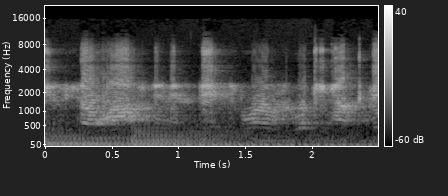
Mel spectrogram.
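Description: A thin, telephone-like voice coming from a handheld device's small speaker. It is consistent with a ghost hunter's recorder playing back an EVP session while he listens for a spirit voice.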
